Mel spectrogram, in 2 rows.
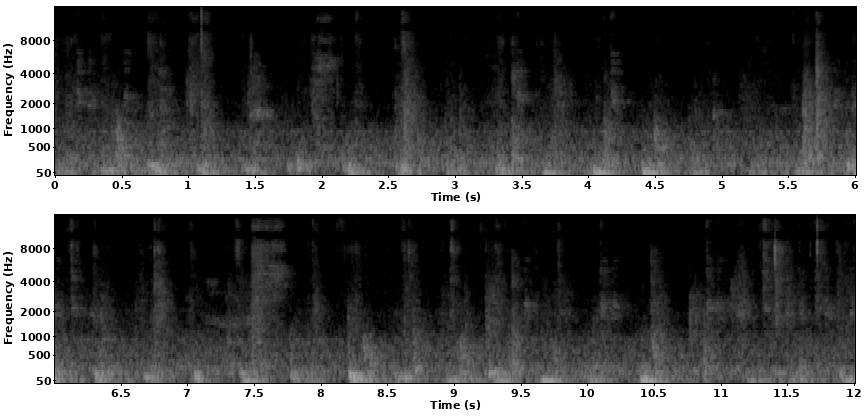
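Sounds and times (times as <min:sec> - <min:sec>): running footsteps on floor: 0:00.0 - 0:12.0.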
